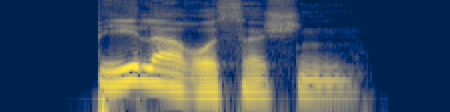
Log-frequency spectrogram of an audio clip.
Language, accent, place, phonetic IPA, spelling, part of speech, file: German, Germany, Berlin, [ˈbɛlaˌʁʊsɪʃn̩], Belarusischen, noun, De-Belarusischen.ogg
- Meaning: genitive singular of Belarusisch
